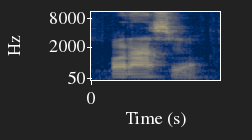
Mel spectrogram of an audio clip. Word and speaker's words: Horacio: So what happened was, my name is Horacio. That's how you say it in Spanish. Well, that's how you should say it all the time.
